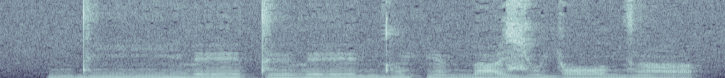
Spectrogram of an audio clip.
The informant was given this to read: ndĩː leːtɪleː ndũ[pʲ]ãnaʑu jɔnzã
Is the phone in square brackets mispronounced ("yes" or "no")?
no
